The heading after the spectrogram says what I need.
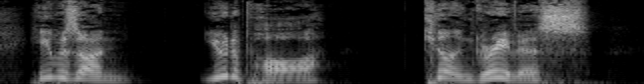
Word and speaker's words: Utapau: I say Utapau because that's how it's pronounced in the Battlefield 2 game in Galactic Conquest. I have heard from somebody Utapu. Ugh, that's which wrong. I don't think is correct.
